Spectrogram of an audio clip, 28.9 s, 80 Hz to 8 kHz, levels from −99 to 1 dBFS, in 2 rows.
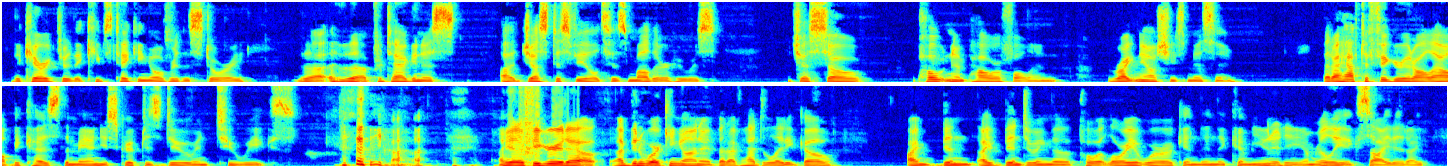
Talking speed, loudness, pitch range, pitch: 165 wpm, -19 LUFS, 140-155 Hz, 145 Hz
